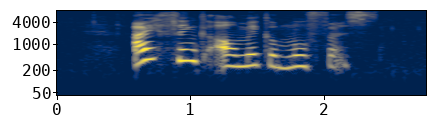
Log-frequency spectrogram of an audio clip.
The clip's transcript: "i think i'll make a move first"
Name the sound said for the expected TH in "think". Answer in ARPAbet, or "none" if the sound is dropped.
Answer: TH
